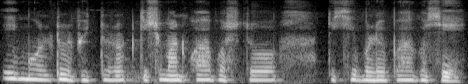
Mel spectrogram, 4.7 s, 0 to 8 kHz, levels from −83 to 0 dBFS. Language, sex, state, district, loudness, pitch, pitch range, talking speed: Assamese, female, Assam, Kamrup Metropolitan, -16 LUFS, 155 Hz, 155-170 Hz, 115 wpm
